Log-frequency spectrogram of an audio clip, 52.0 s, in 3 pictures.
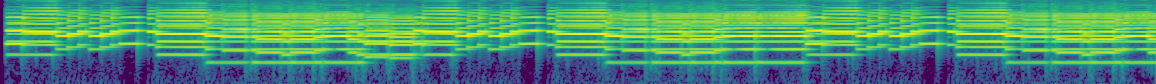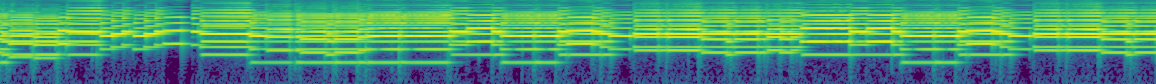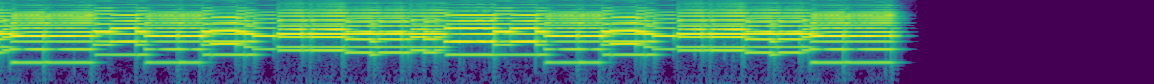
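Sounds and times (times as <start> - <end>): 
Rorospols folk dance tune: 0.2 - 48.0.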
